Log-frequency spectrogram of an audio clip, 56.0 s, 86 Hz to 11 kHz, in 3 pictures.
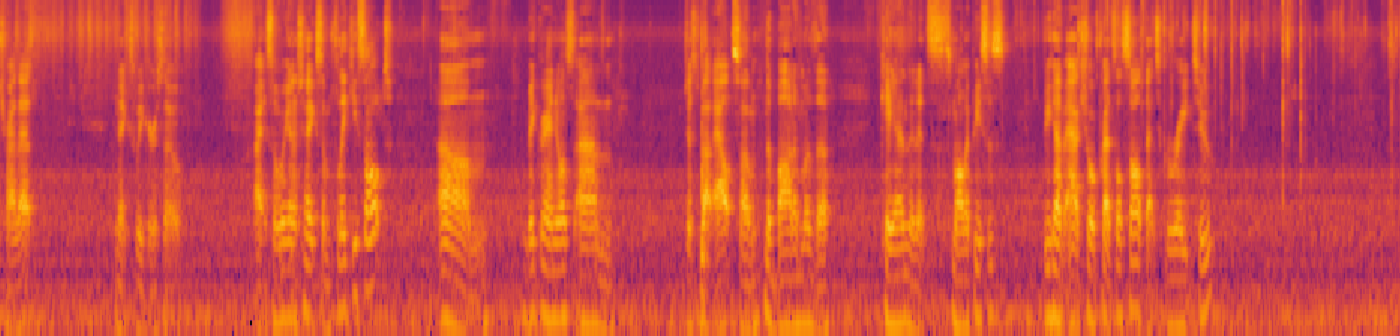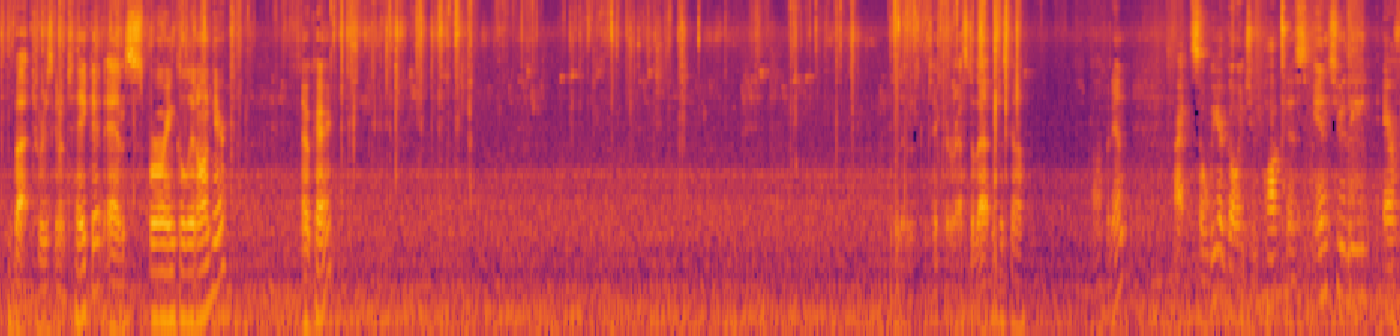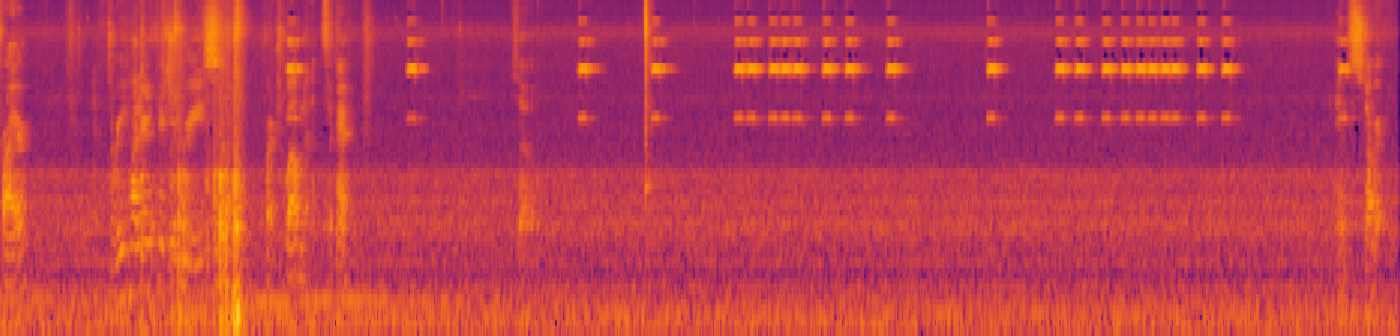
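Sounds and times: steady low hum: 0:00.0 - 0:56.0
salt grains pattering on dough: 0:13.0 - 0:32.4
air fryer touch panel beeps: 0:42.8 - 0:43.1, 0:45.1 - 0:45.4, 0:46.0 - 0:46.4, 0:47.2 - 0:49.6, 0:50.5 - 0:50.8, 0:51.4 - 0:54.0.

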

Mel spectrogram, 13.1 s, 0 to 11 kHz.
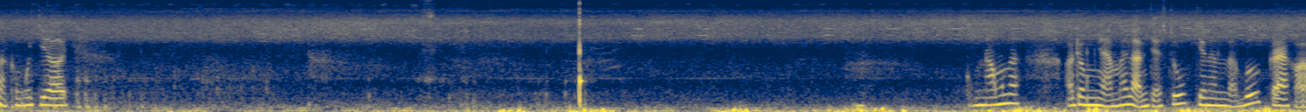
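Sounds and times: high-pitched insect chorus: 0:00.0 - 0:13.0
wind rumble on microphone: 0:03.6 - 0:13.0.

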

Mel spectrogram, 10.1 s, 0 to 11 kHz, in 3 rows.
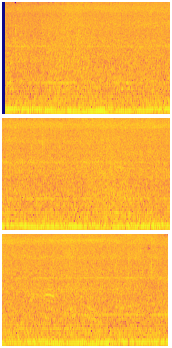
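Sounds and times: boat engine rumbling: 0:00.1 - 0:10.0.

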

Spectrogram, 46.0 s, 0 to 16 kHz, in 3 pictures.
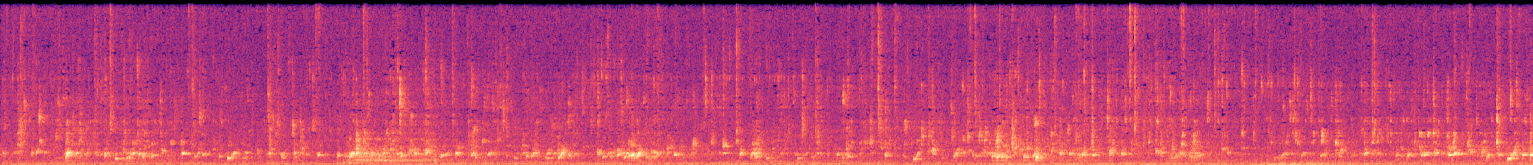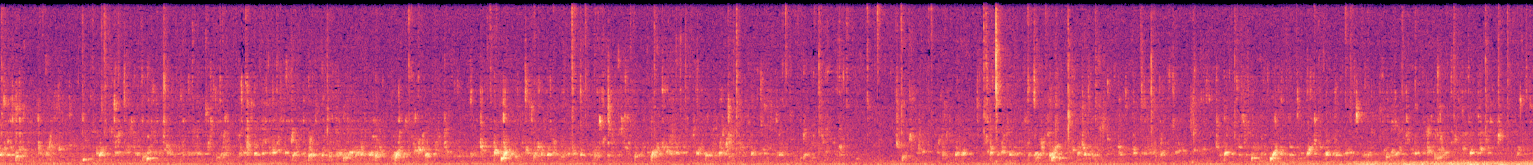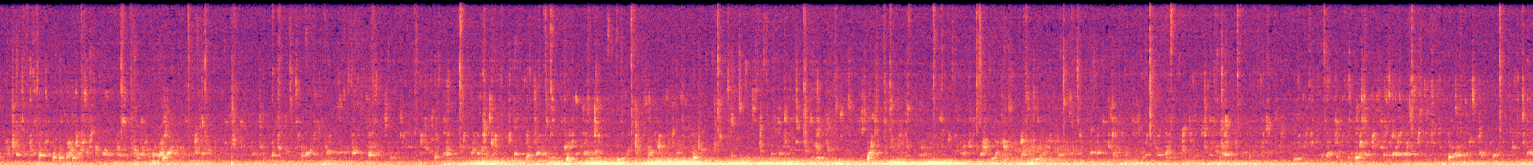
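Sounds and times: rainwater drips and taps: 0:00.0 - 0:45.9
low thunder rumble: 0:35.4 - 0:43.9.

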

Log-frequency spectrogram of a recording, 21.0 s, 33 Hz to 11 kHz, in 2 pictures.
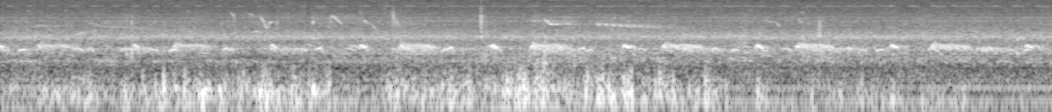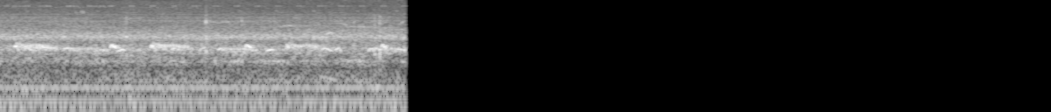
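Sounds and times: low uneven noise: 0:00.0 - 0:14.6.

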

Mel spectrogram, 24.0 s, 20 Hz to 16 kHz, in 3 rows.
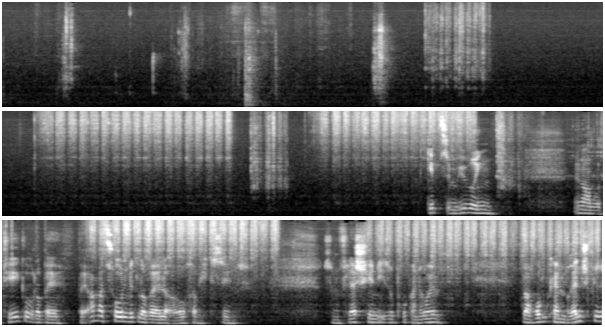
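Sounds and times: brush scrubbing circuit board: 0:08.4 - 0:11.2, 0:12.1 - 0:14.4, 0:17.2 - 0:19.8, 0:20.8 - 0:24.0.

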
